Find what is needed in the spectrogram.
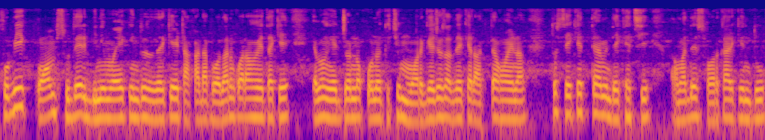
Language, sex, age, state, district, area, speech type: Bengali, male, 30-45, West Bengal, Jalpaiguri, rural, spontaneous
